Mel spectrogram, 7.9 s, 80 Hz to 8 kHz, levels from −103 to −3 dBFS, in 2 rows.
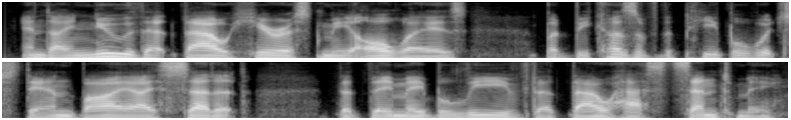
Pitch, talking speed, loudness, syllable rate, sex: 115 Hz, 215 wpm, -21 LUFS, 5.3 syllables/s, male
